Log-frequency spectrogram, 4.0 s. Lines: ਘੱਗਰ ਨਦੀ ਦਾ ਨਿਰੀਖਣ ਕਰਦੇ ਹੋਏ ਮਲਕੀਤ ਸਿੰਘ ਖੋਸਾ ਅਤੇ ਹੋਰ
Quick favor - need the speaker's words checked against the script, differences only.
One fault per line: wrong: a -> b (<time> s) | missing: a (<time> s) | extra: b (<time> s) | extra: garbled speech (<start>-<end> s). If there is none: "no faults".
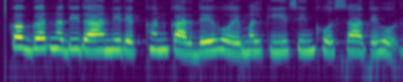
no faults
